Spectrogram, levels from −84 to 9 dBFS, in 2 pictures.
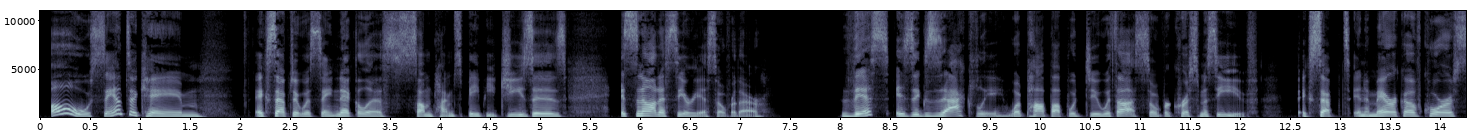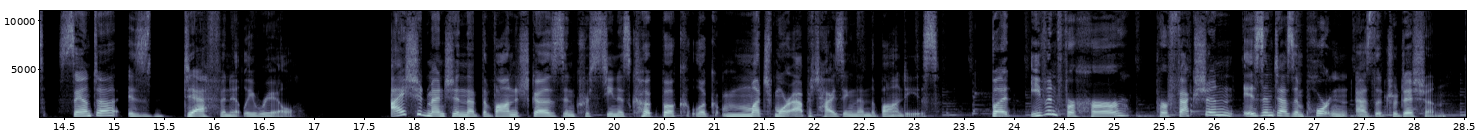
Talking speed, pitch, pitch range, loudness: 140 wpm, 170 Hz, 145-205 Hz, -20 LUFS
